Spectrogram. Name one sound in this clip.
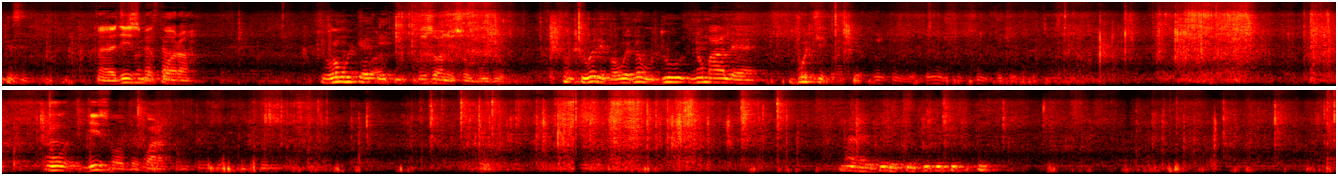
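Paper rustles and crackles as sheets are handled close by.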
